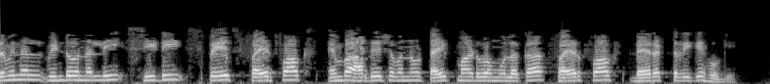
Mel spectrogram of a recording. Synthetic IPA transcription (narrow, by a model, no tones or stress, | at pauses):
ɾminɐlʋiɳɖo̞ːnɐlːisiːɖispeːspʰɐjɐɾpʰaːkse̞mbɐaːd̪ɛːʃɐʋɐnːuʈɐjpmaːɽuʋɐmuːlɐkɐpʰɐjɐɾpʰaːksɖɐjɾek̚ʈɐɾiɡe̞ɦo̞ːɡḭ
